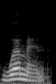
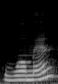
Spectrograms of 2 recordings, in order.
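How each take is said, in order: First: Women with "wi" first, falling tune; women, unrounded first vowel, falling; plural vowel contrast. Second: Woman with rounded "wo", rising tune; Woman, rounded first vowel, left rising; singular vowel contrast. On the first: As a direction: show the changed vowel in women, "WI-men". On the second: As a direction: show the o in Woman, "WO-men", rising. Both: Shown as a demonstration.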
